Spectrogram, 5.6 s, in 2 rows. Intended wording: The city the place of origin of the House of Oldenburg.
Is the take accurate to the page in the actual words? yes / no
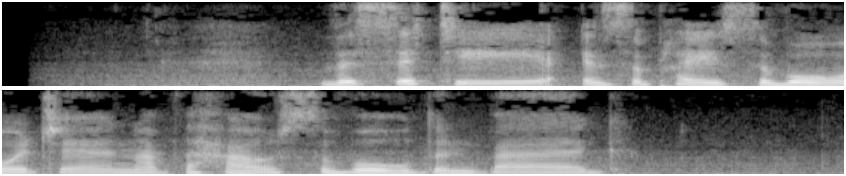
no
